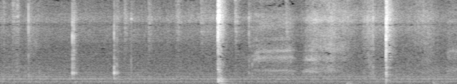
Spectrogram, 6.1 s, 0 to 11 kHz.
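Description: A Beretta 92 pistol handled against a tan polymer holster on a nylon gun belt as it is put back into the holster: a few light clicks and knocks, the loudest about three seconds in and another about five seconds in, over a steady background hum.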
